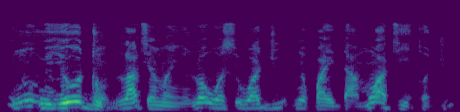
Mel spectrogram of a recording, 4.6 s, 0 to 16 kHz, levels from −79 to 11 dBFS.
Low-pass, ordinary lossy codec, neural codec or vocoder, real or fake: 7.2 kHz; none; none; real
